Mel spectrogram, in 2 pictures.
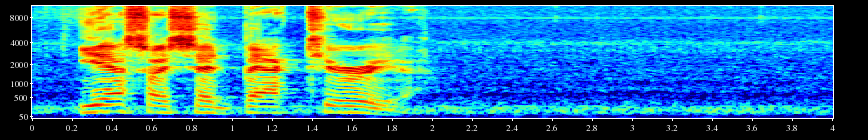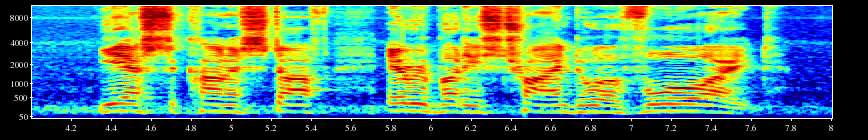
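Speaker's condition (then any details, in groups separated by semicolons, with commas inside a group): No condition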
